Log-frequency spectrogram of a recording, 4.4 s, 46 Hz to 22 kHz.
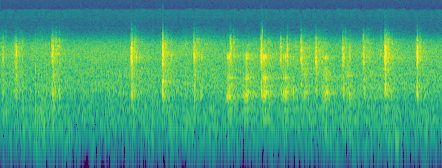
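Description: Typing on the MEGA65 prototype's computer keyboard: a run of about fourteen uneven key clicks, coming quicker in the second half.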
